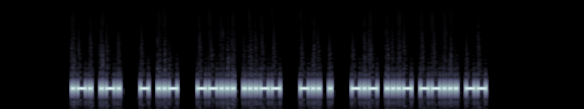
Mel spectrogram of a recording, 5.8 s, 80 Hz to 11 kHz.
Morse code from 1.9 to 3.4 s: 73 DE

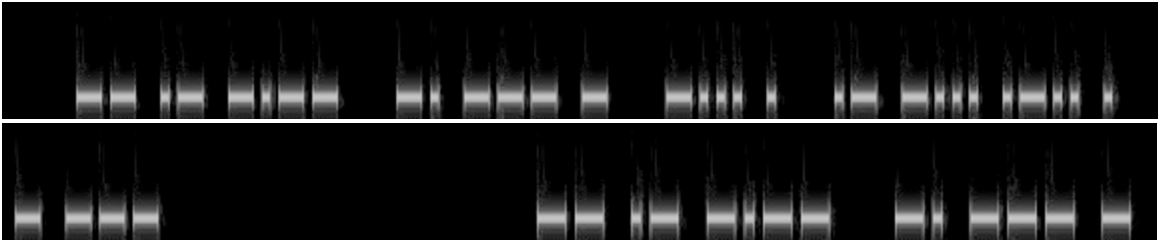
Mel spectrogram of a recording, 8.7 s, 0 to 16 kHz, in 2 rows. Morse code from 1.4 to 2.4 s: NOT

